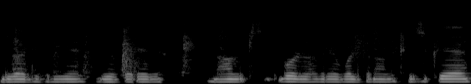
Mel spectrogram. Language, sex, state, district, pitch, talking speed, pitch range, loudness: Rajasthani, male, Rajasthan, Nagaur, 120 Hz, 230 wpm, 120-125 Hz, -40 LUFS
